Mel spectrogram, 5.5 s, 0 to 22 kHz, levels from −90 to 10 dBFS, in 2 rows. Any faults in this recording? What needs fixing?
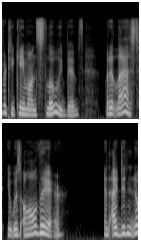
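Between 3.25 and 3.80 s there's a patch of repeated stalls, a proper stutter. The jitter buffer ran dry six times, and each time the receiver stretched the last sound to cover the hole. Gaps reach 50 ms, about 95 ms in all, so nothing's lost, but it drags. Giving the jitter buffer more headroom, or fixing the late, bunched packet delivery upstream, should stop it emptying like that.

From 4.81 to 5.43 s you get a jitter buffer slow-down. The buffer was rebuilding its reserve by repeating single pitch periods, adding 50 ms and running at 93% speed. The pitch stays put, but sounds come out drawn-out and a touch sluggish. Steadier packet arrival, or a buffer target that doesn't need topping up mid-stream, would keep it from having to stretch the audio this way.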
